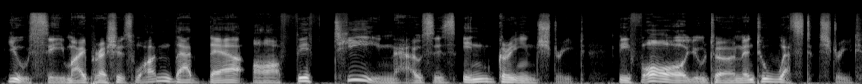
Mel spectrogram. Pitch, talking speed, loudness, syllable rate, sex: 100 Hz, 130 wpm, -19 LUFS, 3.5 syllables/s, male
